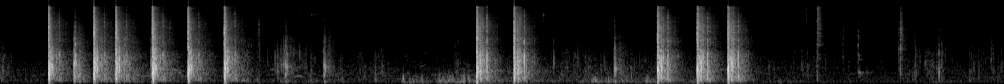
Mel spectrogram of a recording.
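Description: Semi-automatic pistol firing rapid strings of shots during a timed IDPA stage: about seven quick shots in the first two seconds, then three near the middle and three more a couple of seconds later, with fainter ticks between and after.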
